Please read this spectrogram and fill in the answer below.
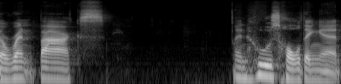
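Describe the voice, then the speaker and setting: The recording is very clean and the background silent. A woman talks with a very deep, low pitch. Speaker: title company representative. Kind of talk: training presentation.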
